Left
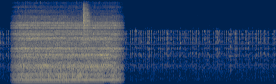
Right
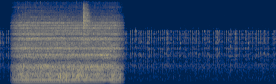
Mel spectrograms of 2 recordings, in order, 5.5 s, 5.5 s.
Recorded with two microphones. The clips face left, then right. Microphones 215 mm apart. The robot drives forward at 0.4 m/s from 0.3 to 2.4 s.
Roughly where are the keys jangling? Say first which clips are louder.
Right 2 dB; right.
